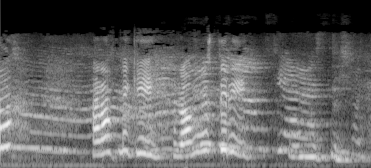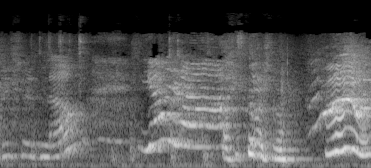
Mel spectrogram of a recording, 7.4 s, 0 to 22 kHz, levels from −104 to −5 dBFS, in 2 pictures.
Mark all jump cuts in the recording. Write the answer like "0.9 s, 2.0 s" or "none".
none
